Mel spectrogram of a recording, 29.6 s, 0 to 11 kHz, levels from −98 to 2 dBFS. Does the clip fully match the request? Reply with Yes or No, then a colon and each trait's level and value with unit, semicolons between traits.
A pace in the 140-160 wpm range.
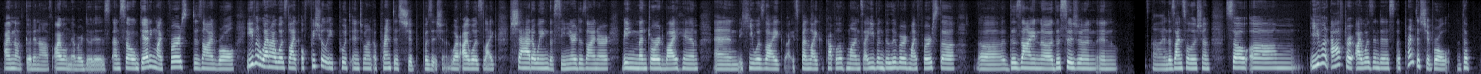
Yes: average, 155 wpm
